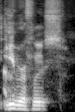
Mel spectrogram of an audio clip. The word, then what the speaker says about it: Eberflus: We also had the Bears make their signing with Matt Eberflus. I don't know if that's pronounced right. – I think it's Eberflus. – Eberflus. Eberflus. That sounds much better.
